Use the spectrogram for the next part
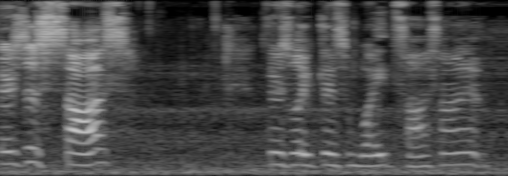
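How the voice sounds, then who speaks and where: A young woman hosting a relaxed eating vlog from a parked car, chatty and giggly. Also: mid-range voice, a little slow, slight background noise, poor audio. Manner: laid-back, giggly, chatty. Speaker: vlogger host. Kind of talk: casual chat while eating. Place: parked car in a parking lot.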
